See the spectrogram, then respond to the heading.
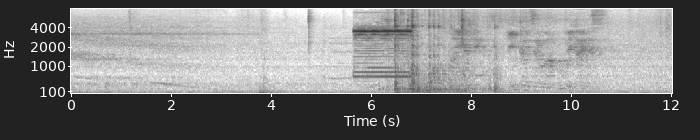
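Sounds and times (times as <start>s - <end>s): train carriage rumble: 0.0s - 12.0s
electronic chime tone: 5.7s - 6.8s.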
